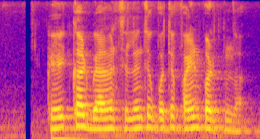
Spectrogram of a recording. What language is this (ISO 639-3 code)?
tel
